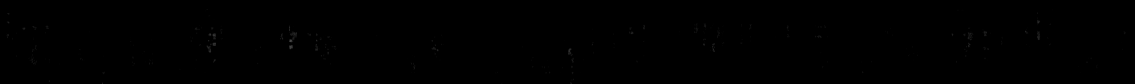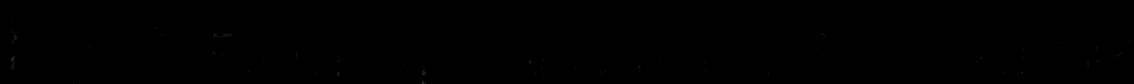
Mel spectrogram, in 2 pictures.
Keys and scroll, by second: 2.3 alt+Right, 5.0 alt+Right, 6.4 alt+Right, 7.4 alt+Right.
